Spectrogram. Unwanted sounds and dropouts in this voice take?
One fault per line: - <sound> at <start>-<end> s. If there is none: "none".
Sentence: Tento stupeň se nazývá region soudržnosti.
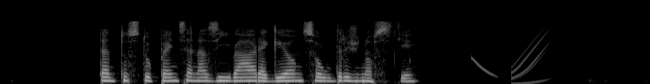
- chirp at 4.7-5.6 s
